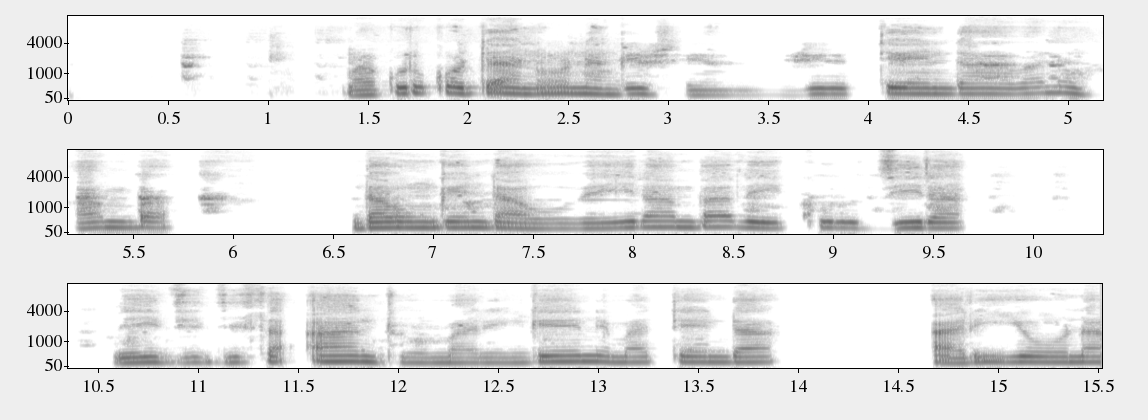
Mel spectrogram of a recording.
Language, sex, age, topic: Ndau, male, 18-24, health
